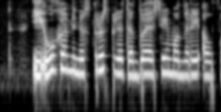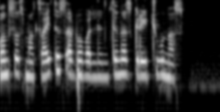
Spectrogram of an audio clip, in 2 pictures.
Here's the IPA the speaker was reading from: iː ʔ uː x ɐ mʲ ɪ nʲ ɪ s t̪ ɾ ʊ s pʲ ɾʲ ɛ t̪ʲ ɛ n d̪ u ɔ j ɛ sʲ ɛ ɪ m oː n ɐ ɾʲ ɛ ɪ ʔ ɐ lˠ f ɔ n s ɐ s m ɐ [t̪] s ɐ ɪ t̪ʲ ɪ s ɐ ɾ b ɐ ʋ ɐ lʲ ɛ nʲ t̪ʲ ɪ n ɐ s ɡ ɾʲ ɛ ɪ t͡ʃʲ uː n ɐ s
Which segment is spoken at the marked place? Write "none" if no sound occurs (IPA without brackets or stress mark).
t̪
